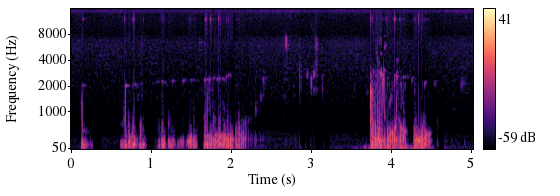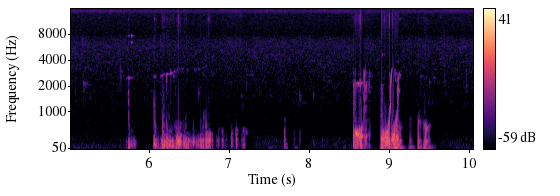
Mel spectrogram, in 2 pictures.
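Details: Stomach growling (borborygmi): irregular bursts of low gurgling, rumbling sounds separated by quiet gaps.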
